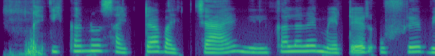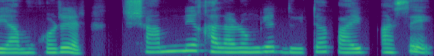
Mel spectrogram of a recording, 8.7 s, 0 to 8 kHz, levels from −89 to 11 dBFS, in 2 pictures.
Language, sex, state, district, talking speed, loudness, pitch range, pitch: Bengali, female, Assam, Hailakandi, 105 wpm, -21 LUFS, 215-255 Hz, 230 Hz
